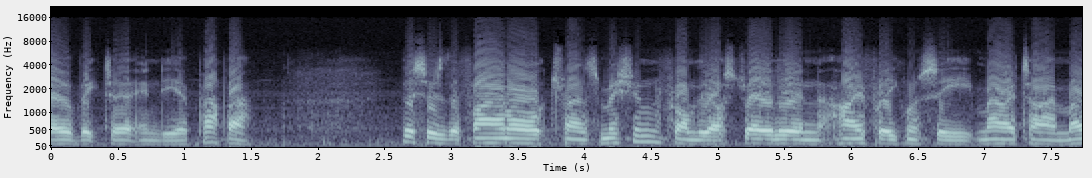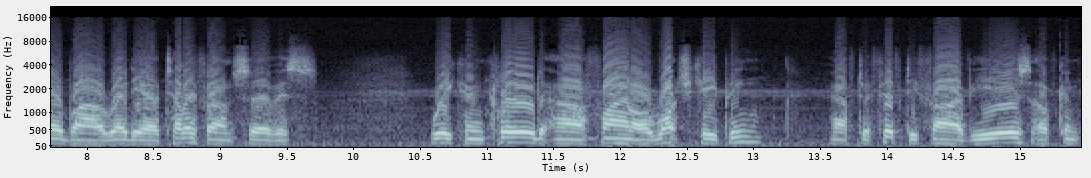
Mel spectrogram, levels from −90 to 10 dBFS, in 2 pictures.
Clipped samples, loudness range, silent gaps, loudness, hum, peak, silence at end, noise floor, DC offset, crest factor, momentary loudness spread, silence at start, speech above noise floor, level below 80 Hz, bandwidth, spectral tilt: under 0.1%; 2 LU; none; -15 LUFS; none; -8 dBFS; 0 s; -39 dBFS; under 0.1%; 8 dB; 7 LU; 0 s; 24 dB; -46 dBFS; 16 kHz; -5.5 dB/octave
